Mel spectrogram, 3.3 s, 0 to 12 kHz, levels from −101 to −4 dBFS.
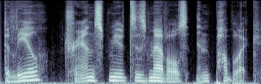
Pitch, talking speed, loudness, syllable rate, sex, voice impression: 125 Hz, 110 wpm, -18 LUFS, 4.0 syllables/s, male, masculine, middle-aged, relaxed, slightly weak, halting, raspy, mature, wild, slightly strict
